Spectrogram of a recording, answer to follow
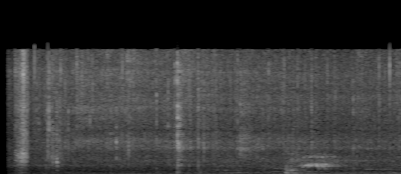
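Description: Whole sardines grilling over hot charcoal: a steady faint sizzle with a few sharp crackling pops in the first two seconds. A short, louder indistinct sound comes about three seconds in.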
